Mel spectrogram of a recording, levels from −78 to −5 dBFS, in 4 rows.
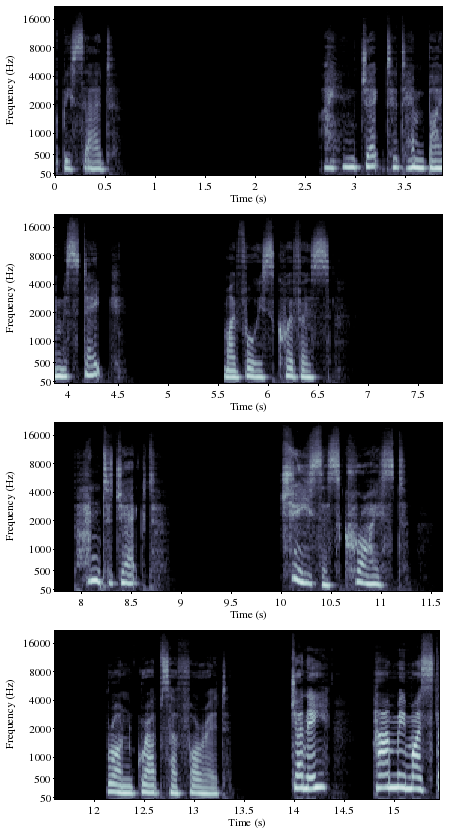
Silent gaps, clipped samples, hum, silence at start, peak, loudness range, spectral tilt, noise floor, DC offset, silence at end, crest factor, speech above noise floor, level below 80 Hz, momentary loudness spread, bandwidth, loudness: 0.91-2.62 s, 4.89-5.55 s, 7.04-7.92 s, 9.14-9.98 s, 11.83-12.11 s, 13.75-13.90 s; under 0.1%; none; 0.1 s; -6 dBFS; 6 LU; -4.5 dB/octave; -67 dBFS; under 0.1%; 0 s; 20 dB; 45 dB; -60 dBFS; 14 LU; 19.5 kHz; -22 LUFS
